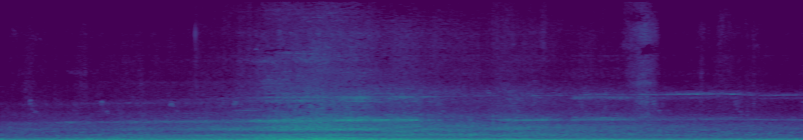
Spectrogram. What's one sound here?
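A bus drives past with an engine roar that swells and fades.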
